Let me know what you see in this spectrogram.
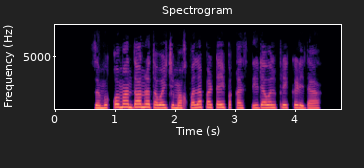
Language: Pashto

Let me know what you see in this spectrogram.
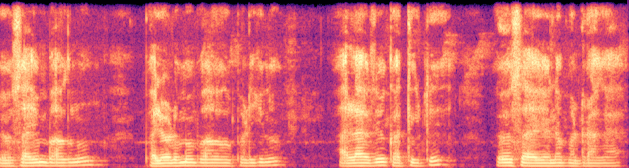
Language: Tamil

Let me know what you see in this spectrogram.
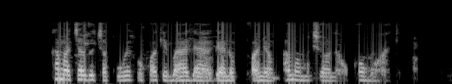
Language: Swahili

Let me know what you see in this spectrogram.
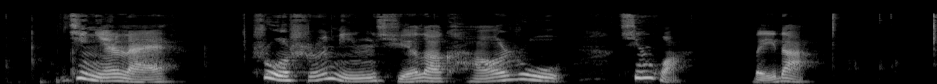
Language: Chinese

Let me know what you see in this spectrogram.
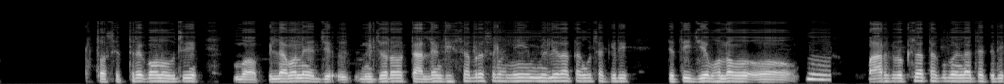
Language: Odia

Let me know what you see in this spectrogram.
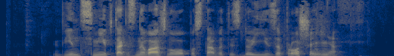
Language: Ukrainian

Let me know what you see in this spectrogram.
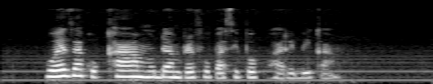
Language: Swahili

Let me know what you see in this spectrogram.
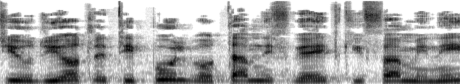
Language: Hebrew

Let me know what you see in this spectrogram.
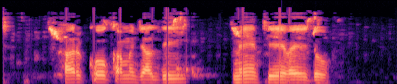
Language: Sindhi Bhil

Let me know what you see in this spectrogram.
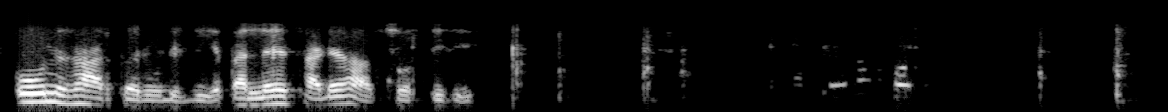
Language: Dogri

